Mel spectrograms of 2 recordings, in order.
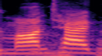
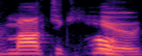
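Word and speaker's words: Montague: Montag Summers or or Montiku depending on how you want to uh uh pronounce it.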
